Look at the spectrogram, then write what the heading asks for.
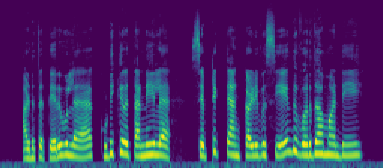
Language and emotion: Tamil, disgusted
